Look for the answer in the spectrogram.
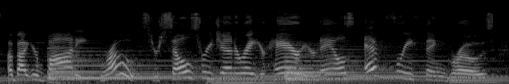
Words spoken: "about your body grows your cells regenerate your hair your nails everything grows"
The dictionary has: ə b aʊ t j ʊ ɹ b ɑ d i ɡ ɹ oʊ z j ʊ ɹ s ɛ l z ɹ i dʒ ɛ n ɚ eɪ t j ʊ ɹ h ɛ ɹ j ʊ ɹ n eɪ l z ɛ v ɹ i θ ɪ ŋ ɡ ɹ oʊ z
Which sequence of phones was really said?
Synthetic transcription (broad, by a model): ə b aʊ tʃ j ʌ ɹ b ɑ d i ɡ ɹ oʊ z j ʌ ɹ s ɛ l z ɹ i dʒ ɛ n ɚ eɪ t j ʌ ɹ h ɛ ɹ j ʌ ɹ n eɪ l z ɛ v ɹ i θ ɪ ŋ ɡ ɹ oʊ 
